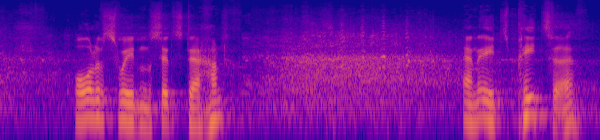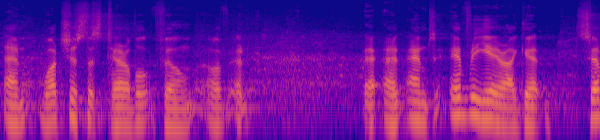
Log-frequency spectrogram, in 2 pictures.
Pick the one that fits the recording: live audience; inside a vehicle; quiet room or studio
live audience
